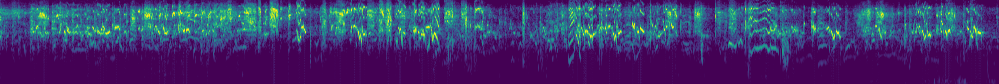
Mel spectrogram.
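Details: Budgerigars recorded naturally, chattering nonstop in shrill, squeaky warbles and rapid chirps from several birds together; a faint low rumble appears near the end.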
